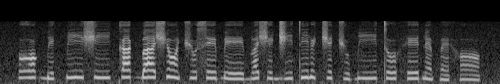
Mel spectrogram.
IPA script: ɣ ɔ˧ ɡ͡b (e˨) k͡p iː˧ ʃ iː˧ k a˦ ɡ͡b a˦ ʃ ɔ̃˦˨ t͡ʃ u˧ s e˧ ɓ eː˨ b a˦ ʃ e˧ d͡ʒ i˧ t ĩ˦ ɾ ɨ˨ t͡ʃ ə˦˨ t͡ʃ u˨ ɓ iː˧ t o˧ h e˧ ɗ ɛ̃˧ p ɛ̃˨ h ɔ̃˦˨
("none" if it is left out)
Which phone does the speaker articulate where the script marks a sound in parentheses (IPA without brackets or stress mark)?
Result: e˨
